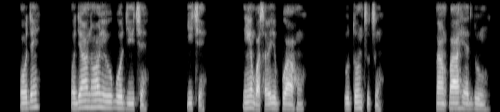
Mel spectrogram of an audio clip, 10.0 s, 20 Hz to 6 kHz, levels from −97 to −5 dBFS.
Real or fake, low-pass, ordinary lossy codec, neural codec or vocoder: fake; 5.4 kHz; none; codec, 16 kHz in and 24 kHz out, 1 kbps, XY-Tokenizer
